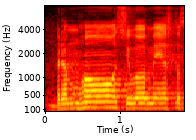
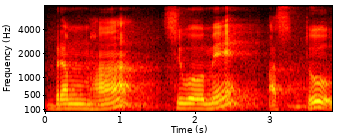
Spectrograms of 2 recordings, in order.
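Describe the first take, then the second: First: The first word ends in 'o', 'me astu' merged. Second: The first word ends in 'a', 'me astu' separate. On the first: The speaker calls it wrong. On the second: The speaker calls it right.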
